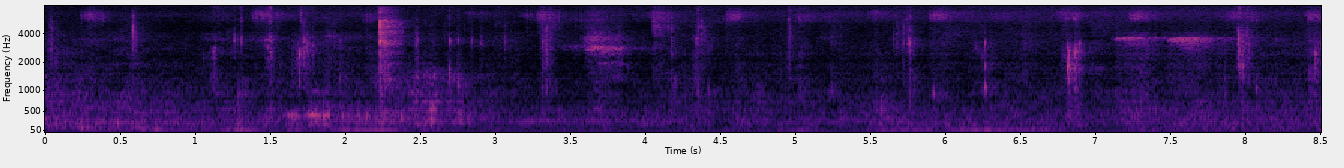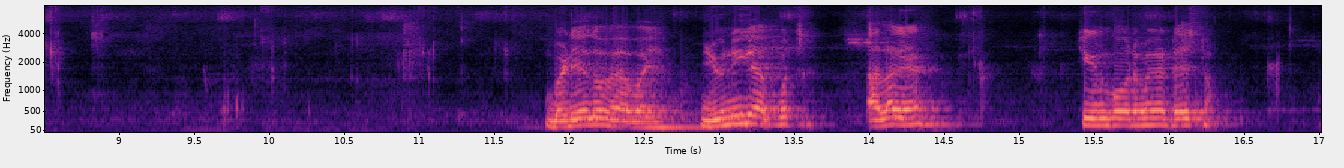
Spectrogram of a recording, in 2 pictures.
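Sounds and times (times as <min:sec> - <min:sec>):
chewing: 0:00.0 - 0:11.8, 0:14.6 - 0:15.4, 0:16.5 - 0:17.0
mouth clicks and smacks: 0:00.0 - 0:11.8, 0:14.5 - 0:15.4, 0:16.5 - 0:17.0.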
